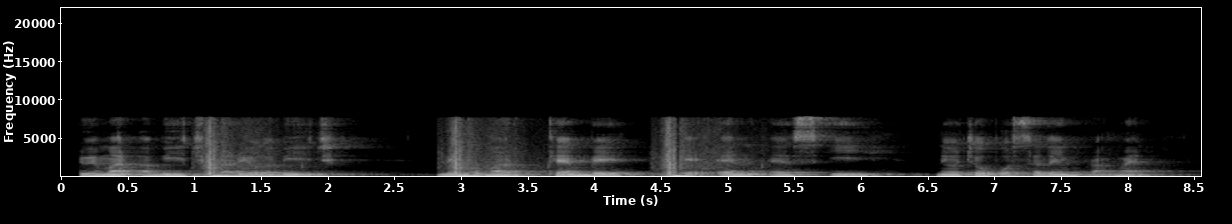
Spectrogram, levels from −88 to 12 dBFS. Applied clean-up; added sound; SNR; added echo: none; Whoosh, swoosh, swish; -3 dB; reverberation time 0.7 s.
